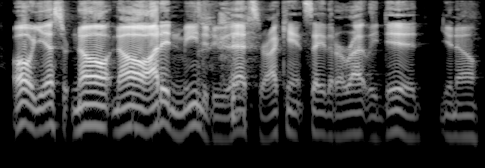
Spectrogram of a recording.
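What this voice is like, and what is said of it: Put-on Texas accent. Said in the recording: “I can turn y'all. My Texas on when I need to”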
